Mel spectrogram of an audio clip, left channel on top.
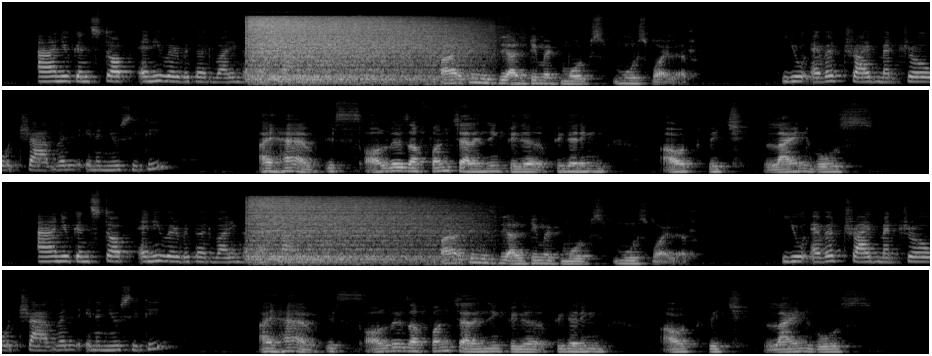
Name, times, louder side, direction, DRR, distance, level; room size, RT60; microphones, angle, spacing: voice 1, 0.4-3.3 7.8-10.9, left 1 dB, 20° right, 1.9 m, -32 dB
sound 1, 2.4-4.9, left 8 dB, 50° left, 0.5 m, -23 dB
voice 2, 4.4-6.8 11.8-15.3 15.9-18.0, left 2 dB, 85° left, 1.2 m, -30 dB
16.0 x 7.8 x 2.9 m
head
